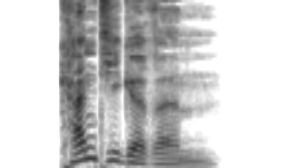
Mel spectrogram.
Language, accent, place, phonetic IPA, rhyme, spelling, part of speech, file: German, Germany, Berlin, [ˈkantɪɡəʁəm], -antɪɡəʁəm, kantigerem, adjective, De-kantigerem.ogg
- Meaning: strong dative masculine/neuter singular comparative degree of kantig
